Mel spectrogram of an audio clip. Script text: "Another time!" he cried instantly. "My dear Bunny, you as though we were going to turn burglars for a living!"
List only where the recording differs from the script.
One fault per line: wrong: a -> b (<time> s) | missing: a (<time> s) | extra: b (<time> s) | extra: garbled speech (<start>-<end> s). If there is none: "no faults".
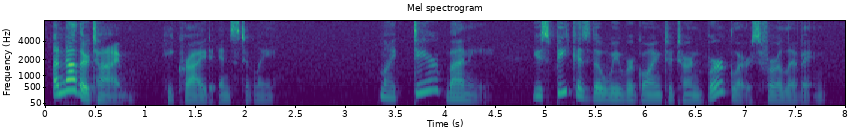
extra: speak (4.9 s)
